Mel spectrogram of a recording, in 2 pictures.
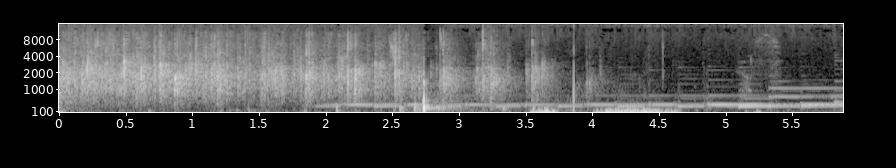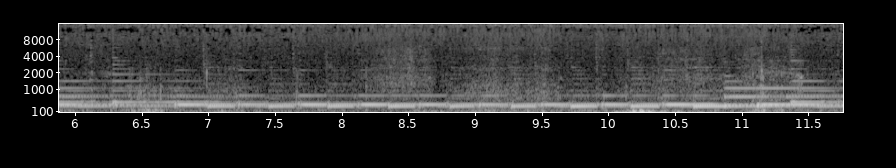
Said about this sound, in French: Donc on va l'applaudir très très fort, on va lui donner plein de courage, plein d'audace, et bon spectacle, profitez bien.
